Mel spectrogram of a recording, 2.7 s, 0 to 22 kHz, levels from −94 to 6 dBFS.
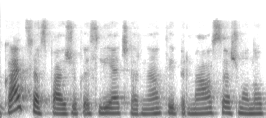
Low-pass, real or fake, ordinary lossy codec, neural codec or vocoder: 10.8 kHz; real; Opus, 32 kbps; none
